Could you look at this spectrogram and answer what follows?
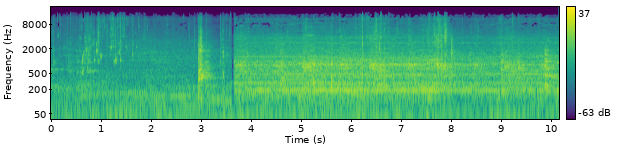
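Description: Water sloshing and dripping as ginger roots are handled in washing water, then, a few seconds in, a steady machine hum cuts in suddenly: an electric juice-extracting machine running as ginger is fed into it and ground to pulp.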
